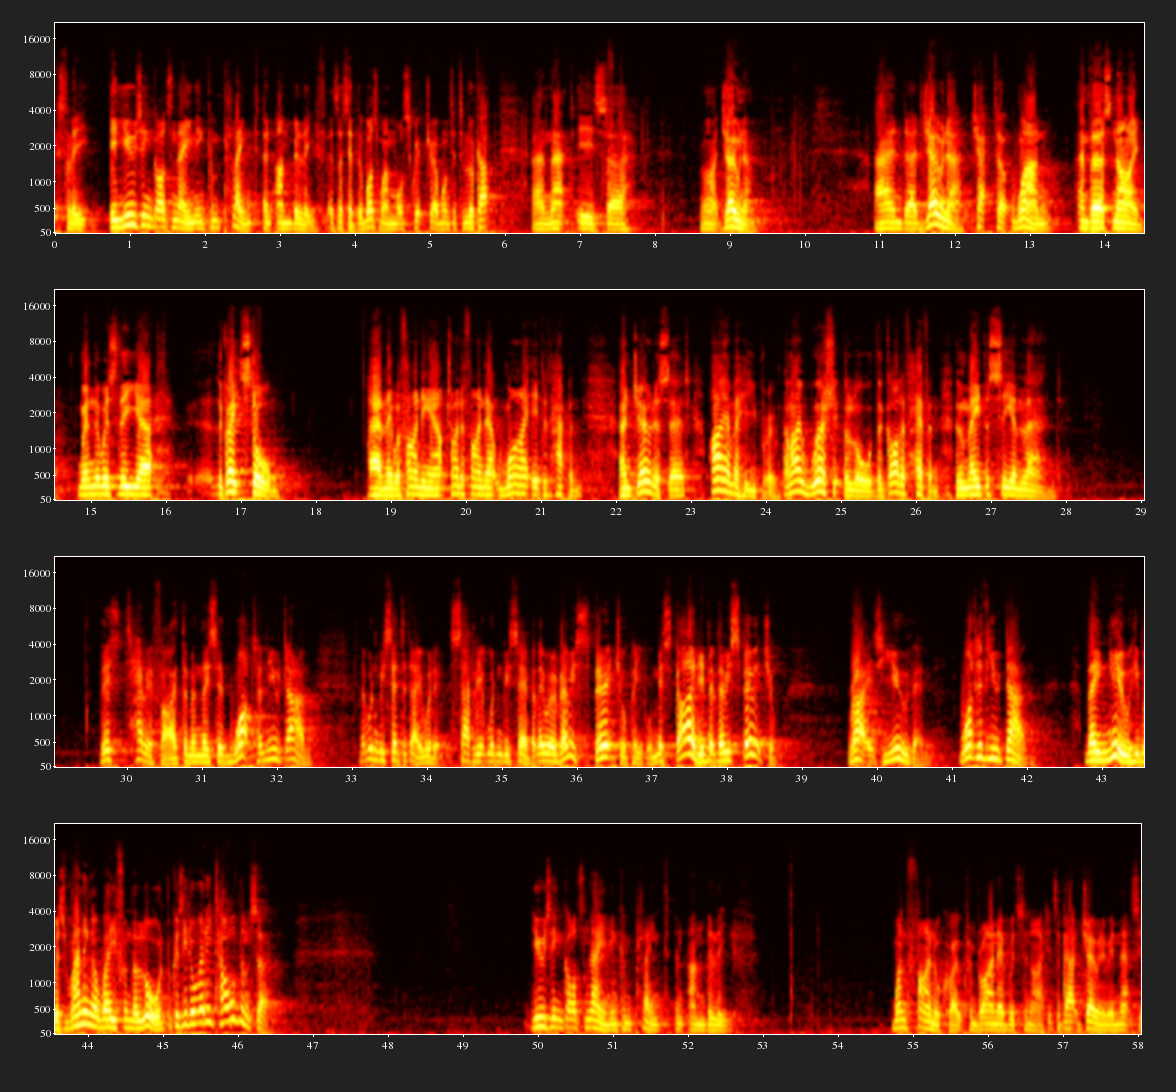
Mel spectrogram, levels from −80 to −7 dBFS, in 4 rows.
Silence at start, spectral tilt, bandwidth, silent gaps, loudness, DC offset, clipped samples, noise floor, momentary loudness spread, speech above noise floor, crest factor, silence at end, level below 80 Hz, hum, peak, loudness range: 0 s; -6.5 dB/octave; 13.5 kHz; none; -19 LUFS; under 0.1%; under 0.1%; -58 dBFS; 14 LU; 40 dB; 20 dB; 0 s; -46 dBFS; none; 0 dBFS; 10 LU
